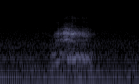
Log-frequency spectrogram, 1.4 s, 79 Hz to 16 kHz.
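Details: Young Eurasian eagle-owl at a webcam nest in northern Rhineland-Palatinate, Germany, 15 May 2013, during its first contact with another owl; one short hoarse, breathy rasp with a hissing broadband texture, rising and fading within half a second.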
